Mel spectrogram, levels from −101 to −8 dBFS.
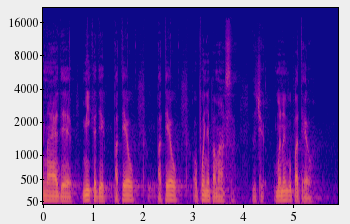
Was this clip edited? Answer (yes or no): yes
